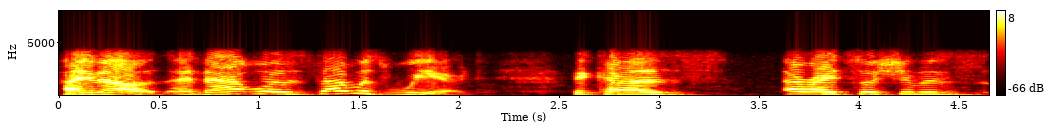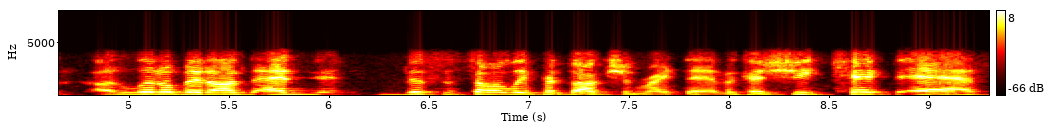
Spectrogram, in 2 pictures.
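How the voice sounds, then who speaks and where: Mid-forties chef guy, kinda high voice, rambly jokey chat, sounds like a phone line. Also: moderate pace. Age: 40s. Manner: rambling, joking, self-deprecating. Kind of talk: casual podcast chat.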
